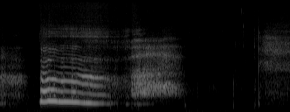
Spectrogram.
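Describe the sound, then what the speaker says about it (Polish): During a back and spine stretching exercise, a person gives one loud, open-mouthed yawn, a long voiced groan that tails into a breathy exhale, followed by a few quiet clicks and rustles up close. "ziewnij sobie porządnie, ale tak głośno z otwartą paszczą"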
